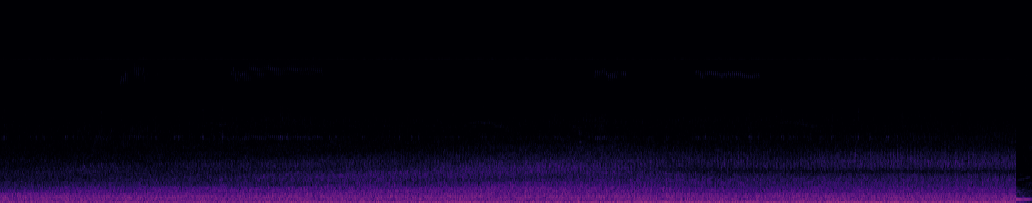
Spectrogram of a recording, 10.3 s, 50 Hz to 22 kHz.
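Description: Piper J-3 Cub's engine and propeller running steadily at low power as the light airplane lands on a grass strip and rolls toward the camera, heard from a distance.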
